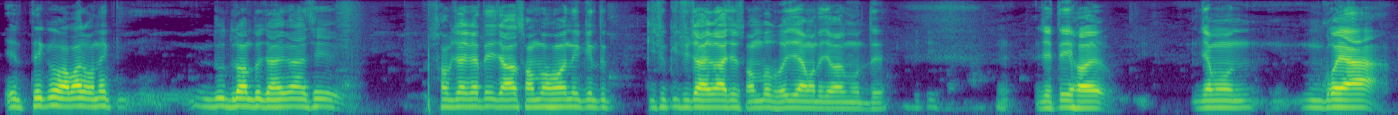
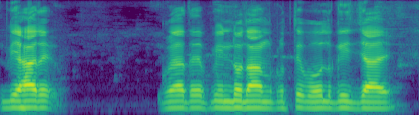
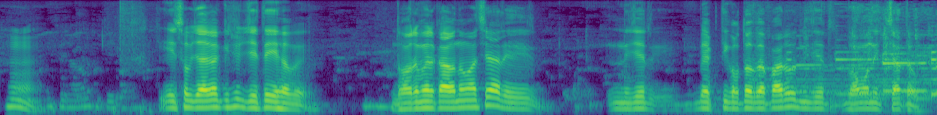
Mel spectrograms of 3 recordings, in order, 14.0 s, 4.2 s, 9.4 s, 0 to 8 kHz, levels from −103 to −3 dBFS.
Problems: none marked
